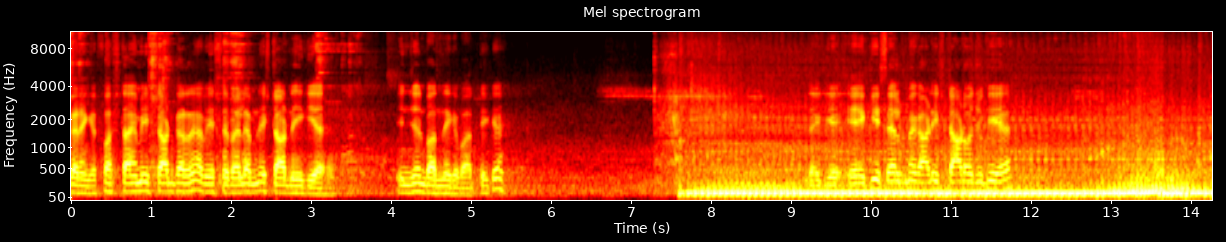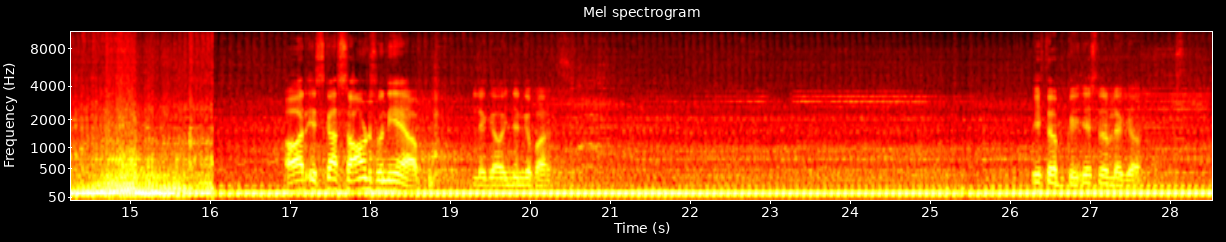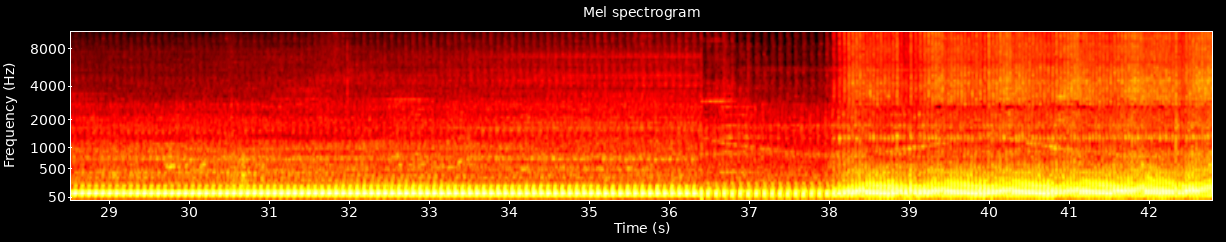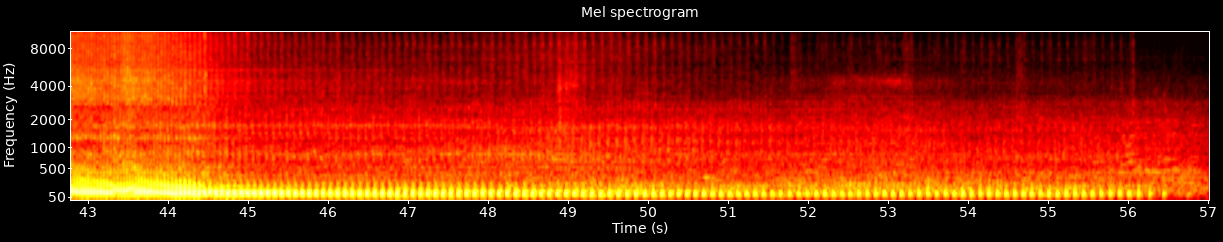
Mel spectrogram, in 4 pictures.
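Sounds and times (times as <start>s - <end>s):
motorcycle engine idling: 7.3s - 14.6s, 15.5s - 57.0s
engine revving: 7.3s - 16.1s, 37.9s - 46.0s.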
